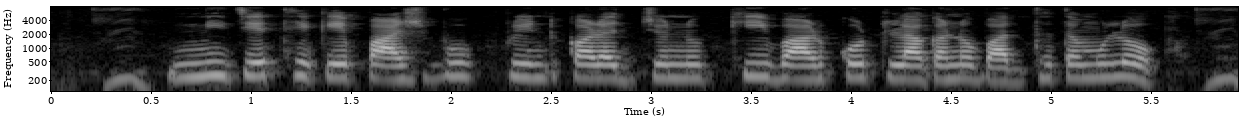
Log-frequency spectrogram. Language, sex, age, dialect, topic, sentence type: Bengali, female, 36-40, Northern/Varendri, banking, question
